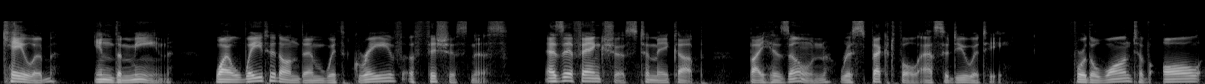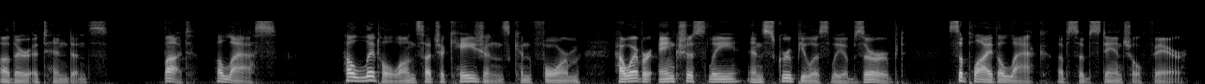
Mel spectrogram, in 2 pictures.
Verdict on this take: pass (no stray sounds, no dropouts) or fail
pass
